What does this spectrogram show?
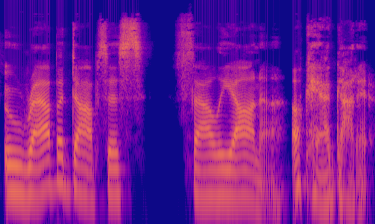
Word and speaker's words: Arabidopsis thaliana: And the Arabidopsis thaliana is pronounced Arabidopsis thaliana. Okay, I got it. Arabidopsis thaliana and Saccharomyces cerevisiae.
